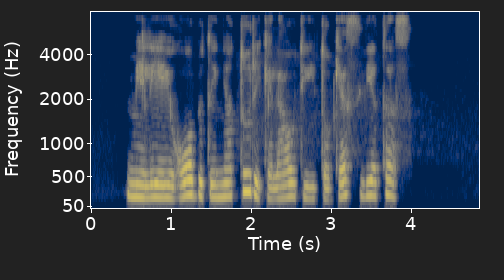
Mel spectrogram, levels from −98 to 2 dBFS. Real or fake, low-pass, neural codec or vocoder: real; 7.2 kHz; none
